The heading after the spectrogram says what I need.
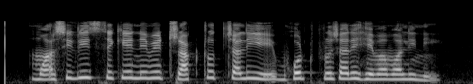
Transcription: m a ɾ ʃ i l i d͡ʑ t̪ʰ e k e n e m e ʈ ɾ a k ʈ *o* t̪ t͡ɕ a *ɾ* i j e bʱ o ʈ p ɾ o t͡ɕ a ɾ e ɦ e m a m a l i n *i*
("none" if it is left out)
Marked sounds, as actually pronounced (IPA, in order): o, l, i

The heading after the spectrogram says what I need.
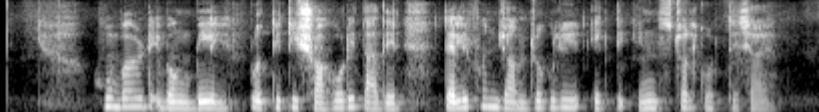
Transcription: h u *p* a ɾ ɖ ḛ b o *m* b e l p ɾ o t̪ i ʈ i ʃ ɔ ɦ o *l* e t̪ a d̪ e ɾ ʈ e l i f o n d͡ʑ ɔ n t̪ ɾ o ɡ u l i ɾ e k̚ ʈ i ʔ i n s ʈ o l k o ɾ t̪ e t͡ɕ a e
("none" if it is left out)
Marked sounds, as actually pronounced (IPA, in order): b, ŋ, ɾ

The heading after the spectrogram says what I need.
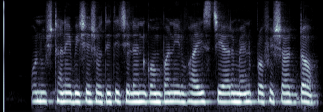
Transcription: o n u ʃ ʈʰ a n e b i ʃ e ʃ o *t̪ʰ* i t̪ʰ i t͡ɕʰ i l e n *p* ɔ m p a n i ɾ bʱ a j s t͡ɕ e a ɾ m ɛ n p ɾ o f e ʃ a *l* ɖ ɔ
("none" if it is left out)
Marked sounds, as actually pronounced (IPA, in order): t̪, k, ɾ

